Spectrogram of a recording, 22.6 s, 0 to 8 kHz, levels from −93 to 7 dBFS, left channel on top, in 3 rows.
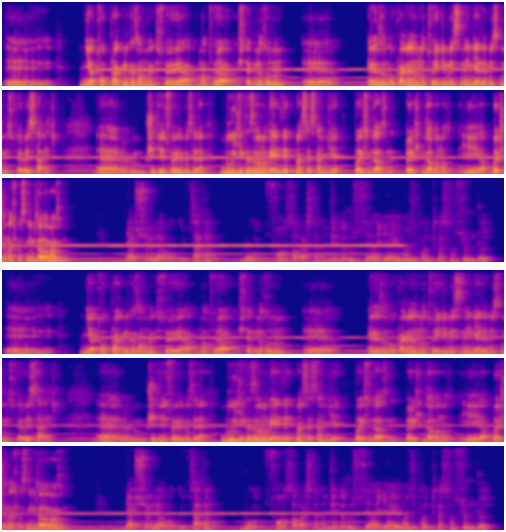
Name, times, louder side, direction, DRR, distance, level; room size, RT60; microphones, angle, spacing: voice 1, 0.1-0.7 1.2-5.1 5.5-8.3 8.6-16.1, left 4 dB, 85° left, 0.4 m, -24 dB
Organ, 1.4-21.1, left 7 dB, 15° left, 0.7 m, -39 dB
voice 2, 16.8-18.3 18.6-22.4, right 1 dB, 30° right, 0.4 m, -36 dB
2.4 x 2.0 x 3.0 m
head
